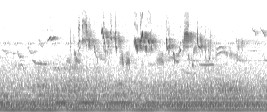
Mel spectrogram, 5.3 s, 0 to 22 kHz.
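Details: On 3 June 2017 on the Sava riverbank at Prečko, Zagreb, Croatia, a Common whitethroat gives a quick, scratchy, chattering song burst of a couple of seconds. Thin whistles of other birds and a steady low hum are behind.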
